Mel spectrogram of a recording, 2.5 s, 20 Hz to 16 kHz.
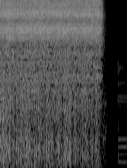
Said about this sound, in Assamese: এতিয়া আমি 2টা হুইচেল অহালৈকে এৰি দিওঁ।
